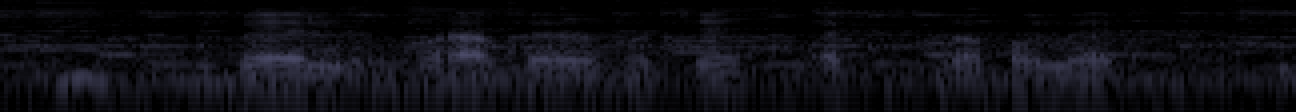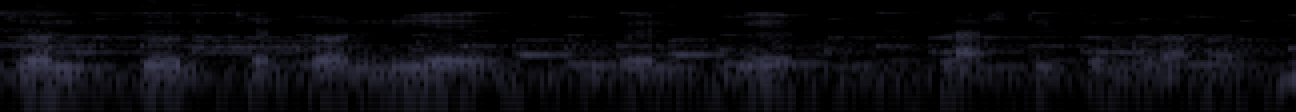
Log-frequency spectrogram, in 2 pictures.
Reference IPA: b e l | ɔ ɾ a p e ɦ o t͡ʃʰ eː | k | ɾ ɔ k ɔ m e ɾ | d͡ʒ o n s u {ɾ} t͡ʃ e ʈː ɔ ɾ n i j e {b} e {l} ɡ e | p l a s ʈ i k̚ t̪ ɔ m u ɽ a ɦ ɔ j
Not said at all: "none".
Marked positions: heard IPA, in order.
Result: ɾ, b, l

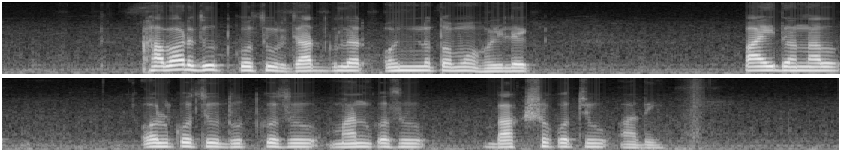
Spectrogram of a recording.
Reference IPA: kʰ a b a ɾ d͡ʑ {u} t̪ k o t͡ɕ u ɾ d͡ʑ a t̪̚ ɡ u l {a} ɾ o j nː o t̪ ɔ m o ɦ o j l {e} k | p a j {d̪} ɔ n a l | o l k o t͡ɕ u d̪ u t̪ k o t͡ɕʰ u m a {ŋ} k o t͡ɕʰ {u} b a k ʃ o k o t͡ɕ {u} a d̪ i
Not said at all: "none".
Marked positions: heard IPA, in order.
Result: u, a, e, d̪, n, u, u

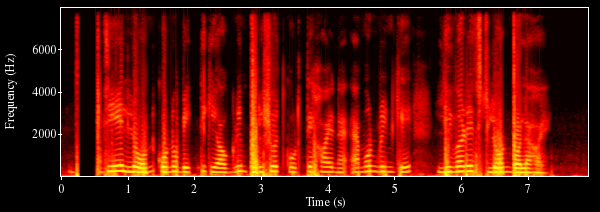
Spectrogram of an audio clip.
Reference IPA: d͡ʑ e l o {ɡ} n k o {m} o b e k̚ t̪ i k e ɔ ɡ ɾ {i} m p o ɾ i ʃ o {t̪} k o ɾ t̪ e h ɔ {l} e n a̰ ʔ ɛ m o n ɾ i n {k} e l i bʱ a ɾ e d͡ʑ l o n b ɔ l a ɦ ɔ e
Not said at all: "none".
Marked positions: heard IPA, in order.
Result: none, n, i, d̪, none, k

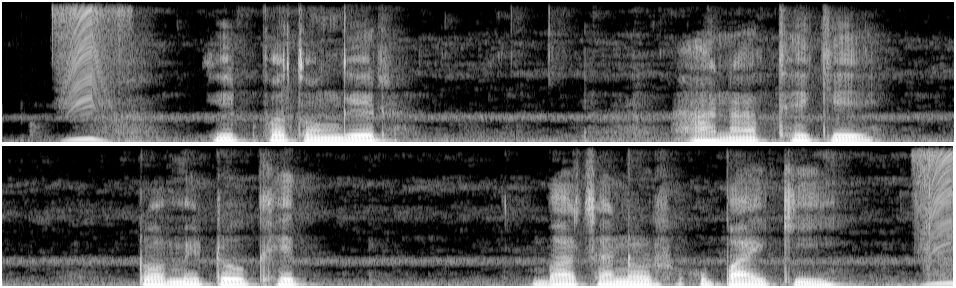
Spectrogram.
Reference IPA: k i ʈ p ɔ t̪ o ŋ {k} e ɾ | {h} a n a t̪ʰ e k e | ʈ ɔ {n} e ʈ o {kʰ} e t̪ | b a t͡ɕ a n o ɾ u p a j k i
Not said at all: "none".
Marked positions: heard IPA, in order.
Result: ɡ, h, m, kʰ

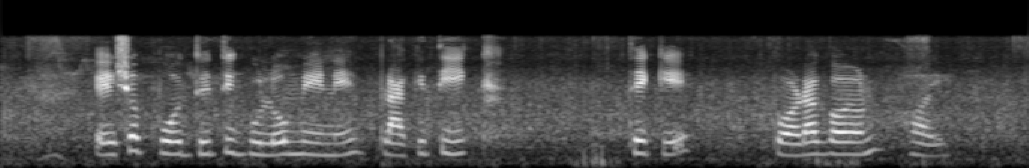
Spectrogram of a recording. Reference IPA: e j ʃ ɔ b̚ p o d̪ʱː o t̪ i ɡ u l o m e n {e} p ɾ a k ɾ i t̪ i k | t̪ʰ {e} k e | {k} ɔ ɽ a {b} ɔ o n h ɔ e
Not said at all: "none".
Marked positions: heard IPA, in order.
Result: e, e, p, ɡ

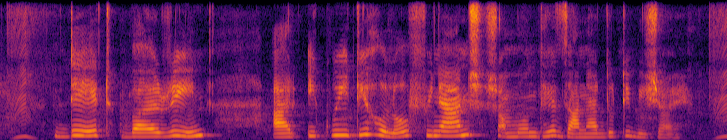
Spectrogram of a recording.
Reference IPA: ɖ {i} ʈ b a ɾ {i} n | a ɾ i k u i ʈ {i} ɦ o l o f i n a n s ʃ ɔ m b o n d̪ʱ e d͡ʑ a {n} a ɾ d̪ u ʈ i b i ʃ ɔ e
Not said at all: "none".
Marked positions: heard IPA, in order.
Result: e, i, i, n

